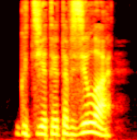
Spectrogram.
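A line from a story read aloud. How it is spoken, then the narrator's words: Angry, through gritted teeth. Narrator (Russian): Покраснев от злости, цедит сквозь зубы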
